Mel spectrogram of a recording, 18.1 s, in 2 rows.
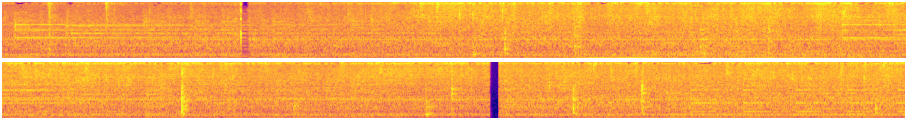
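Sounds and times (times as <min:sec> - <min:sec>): onions sizzling in oil: 0:02.0 - 0:18.0
spatula knocking on pan: 0:10.7 - 0:11.1.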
